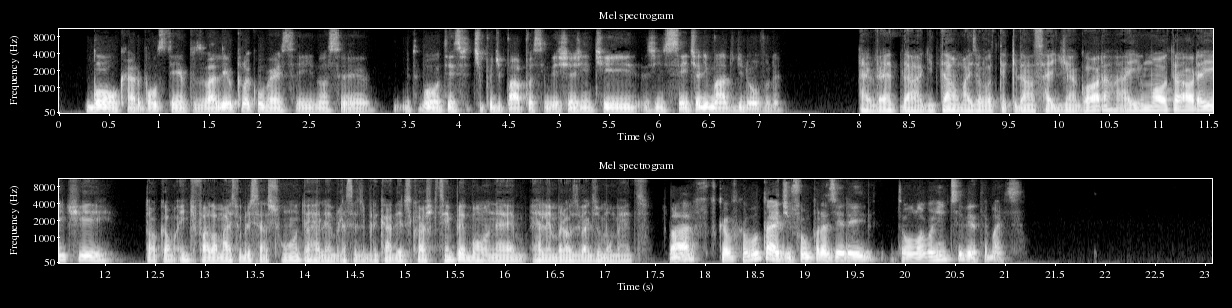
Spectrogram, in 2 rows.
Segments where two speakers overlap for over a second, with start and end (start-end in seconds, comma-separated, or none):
none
